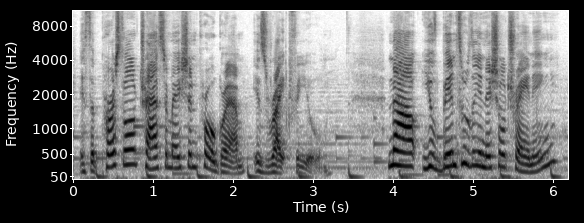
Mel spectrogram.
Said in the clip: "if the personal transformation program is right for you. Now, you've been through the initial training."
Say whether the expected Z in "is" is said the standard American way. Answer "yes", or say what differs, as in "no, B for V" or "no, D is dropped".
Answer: yes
